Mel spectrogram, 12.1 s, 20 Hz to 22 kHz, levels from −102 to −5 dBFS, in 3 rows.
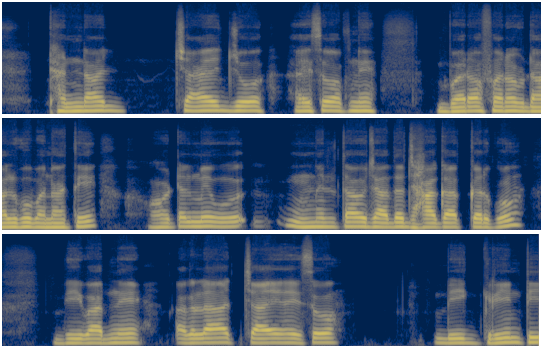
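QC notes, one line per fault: No technical faults can be heard anywhere in the recording; the signal stays continuous and stable throughout.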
